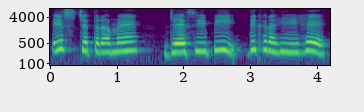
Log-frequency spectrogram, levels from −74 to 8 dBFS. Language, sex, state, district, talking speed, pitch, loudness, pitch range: Hindi, female, Madhya Pradesh, Bhopal, 100 wpm, 270 Hz, -14 LUFS, 255-290 Hz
